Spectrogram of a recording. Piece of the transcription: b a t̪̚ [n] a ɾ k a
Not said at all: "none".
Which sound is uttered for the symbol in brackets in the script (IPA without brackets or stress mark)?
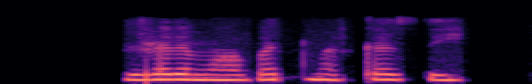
m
